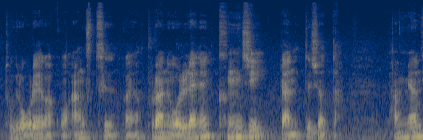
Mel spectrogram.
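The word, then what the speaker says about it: Angst: 독일어 발음이 독일어 오래 해갖고 앙스트가요.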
